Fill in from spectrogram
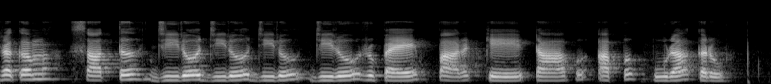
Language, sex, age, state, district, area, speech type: Punjabi, female, 30-45, Punjab, Tarn Taran, rural, read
